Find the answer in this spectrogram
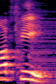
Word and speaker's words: of: Essa daqui tem uma pegadinha, porque na verdade o F, ele tem um sonzinho de V. Você vai falar of. A gente escreve com F, mas a gente pronuncia com som de V.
